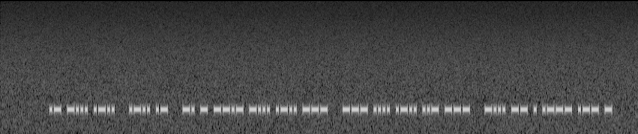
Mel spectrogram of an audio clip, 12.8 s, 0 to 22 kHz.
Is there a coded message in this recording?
Yes: Morse code (Hebrew alphabet) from 0.9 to 12.3 s, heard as a keyed tone, machine-sent, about 27 wpm, 740 Hz. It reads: אבל לא נתקבלה החלטה במועצת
